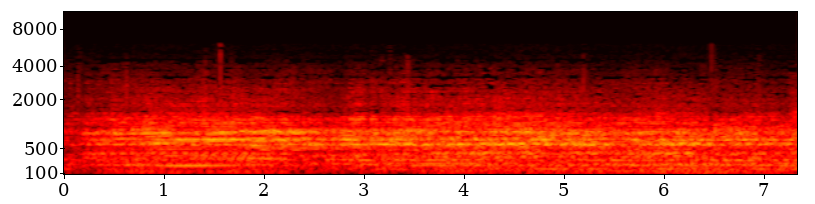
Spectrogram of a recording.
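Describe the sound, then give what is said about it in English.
A propeller airplane engine revs for takeoff down a runway, a loud, steady droning roar that holds throughout with slight swells. “All right, let's take off. Get in that front cockpit and I'll ride the rear. She's all ready to go, boys. There we are. All set, Speed. Take her away.”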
